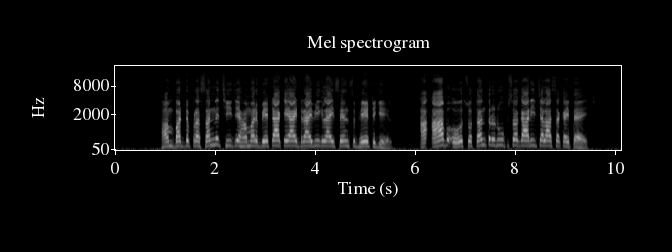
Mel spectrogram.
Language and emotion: Maithili, happy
